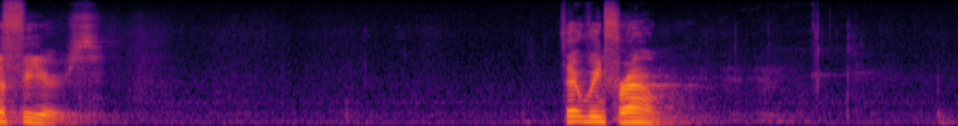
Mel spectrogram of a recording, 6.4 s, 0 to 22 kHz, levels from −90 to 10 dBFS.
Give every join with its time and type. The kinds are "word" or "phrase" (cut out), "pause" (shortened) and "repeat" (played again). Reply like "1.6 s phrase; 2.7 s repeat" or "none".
4.0 s phrase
